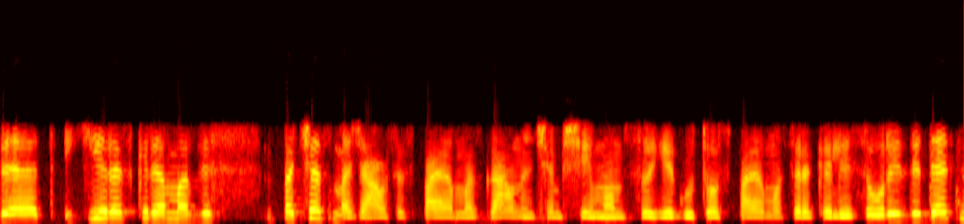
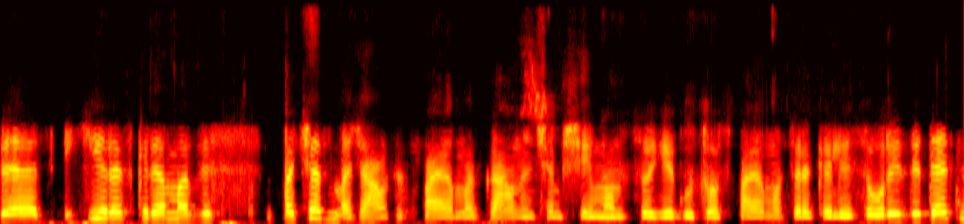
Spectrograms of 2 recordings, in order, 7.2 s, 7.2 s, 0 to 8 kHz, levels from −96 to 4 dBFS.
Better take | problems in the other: first | noise reduction (neural mask model Resemble Enhance denoiser)

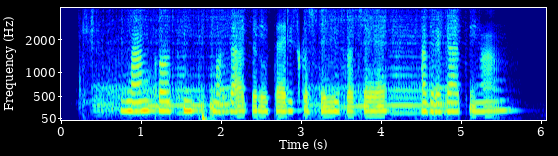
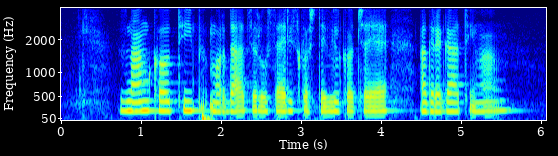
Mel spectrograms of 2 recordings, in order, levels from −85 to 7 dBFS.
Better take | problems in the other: second | noise reduction (neural mask model RNNoise)

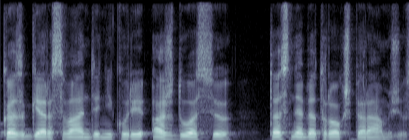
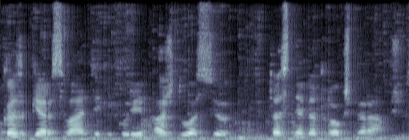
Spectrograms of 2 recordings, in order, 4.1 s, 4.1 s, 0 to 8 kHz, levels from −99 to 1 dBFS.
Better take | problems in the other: first | noise reduction (classical method log-MMSE)

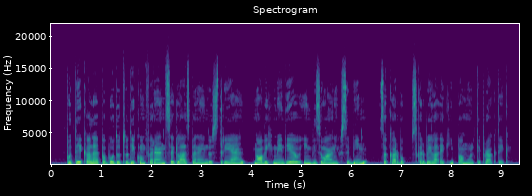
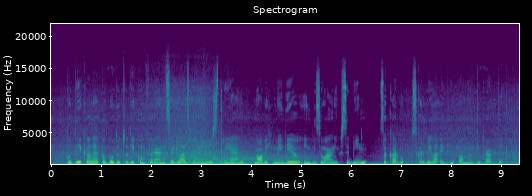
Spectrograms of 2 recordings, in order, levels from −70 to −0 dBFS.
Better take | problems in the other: first | background sound (Engine / Car); 2 dB below the speech

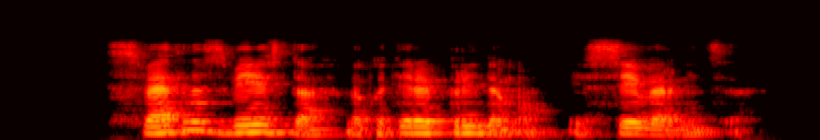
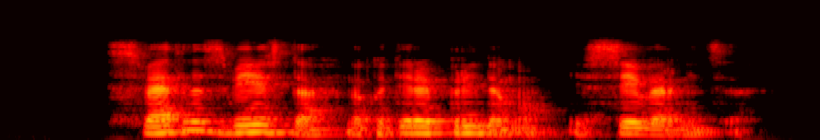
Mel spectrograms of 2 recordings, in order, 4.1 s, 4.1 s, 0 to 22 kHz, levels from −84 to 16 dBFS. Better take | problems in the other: second | noise reduction (neural mask model Resemble Enhance denoiser)

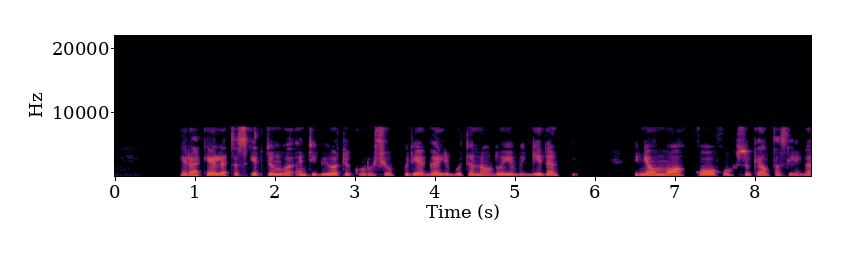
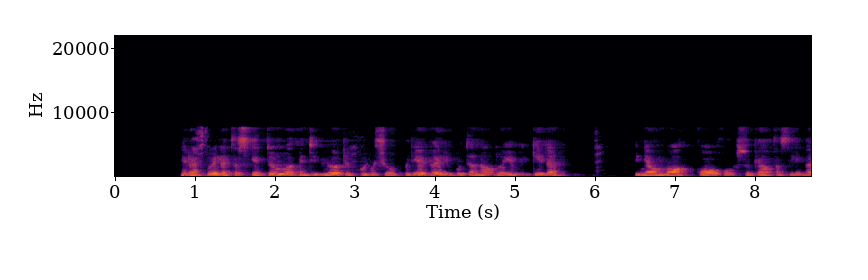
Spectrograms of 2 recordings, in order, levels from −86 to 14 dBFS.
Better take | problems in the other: first | noise reduction (neural mask model DeepFilterNet 3)

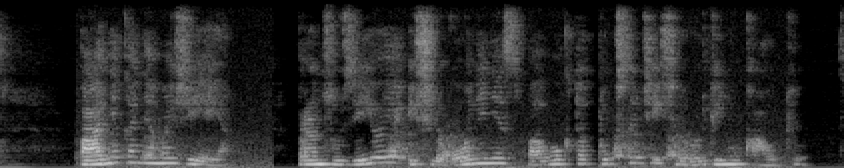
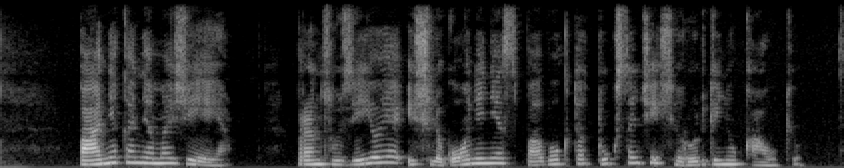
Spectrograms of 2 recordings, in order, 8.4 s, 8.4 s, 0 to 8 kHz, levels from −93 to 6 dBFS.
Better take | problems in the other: second | background sound (Dog); 16 dB below the speech // room echo; dies away in 0.2 s

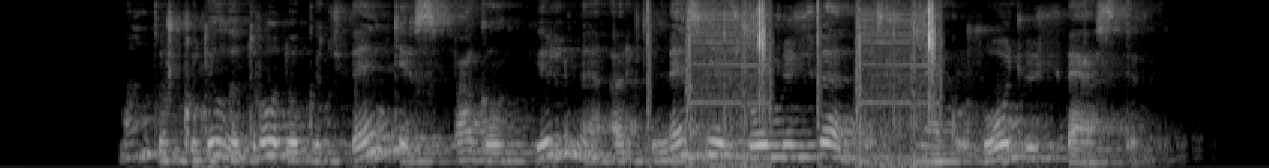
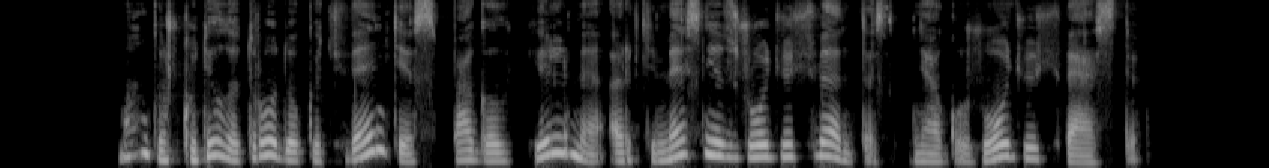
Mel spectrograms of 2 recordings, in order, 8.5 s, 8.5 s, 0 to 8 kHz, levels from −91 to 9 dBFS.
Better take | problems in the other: second | background sound (Camera); 4 dB above the speech // room echo; dies away in 0.7 s

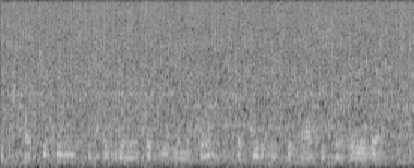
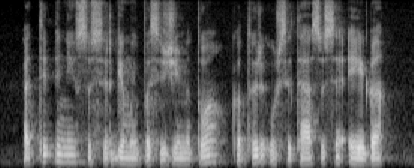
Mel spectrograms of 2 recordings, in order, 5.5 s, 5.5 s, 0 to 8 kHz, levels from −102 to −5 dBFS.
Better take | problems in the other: second | background sound (Stream); 5 dB above the speech // room echo; dies away in 0.6 s

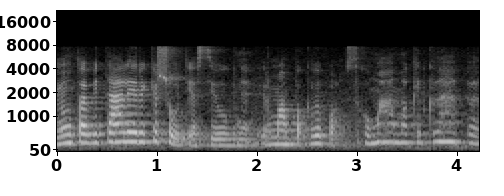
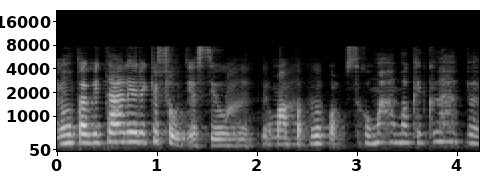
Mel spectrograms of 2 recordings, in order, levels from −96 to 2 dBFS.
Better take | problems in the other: first | noise reduction (neural mask model DeepFilterNet 3)

